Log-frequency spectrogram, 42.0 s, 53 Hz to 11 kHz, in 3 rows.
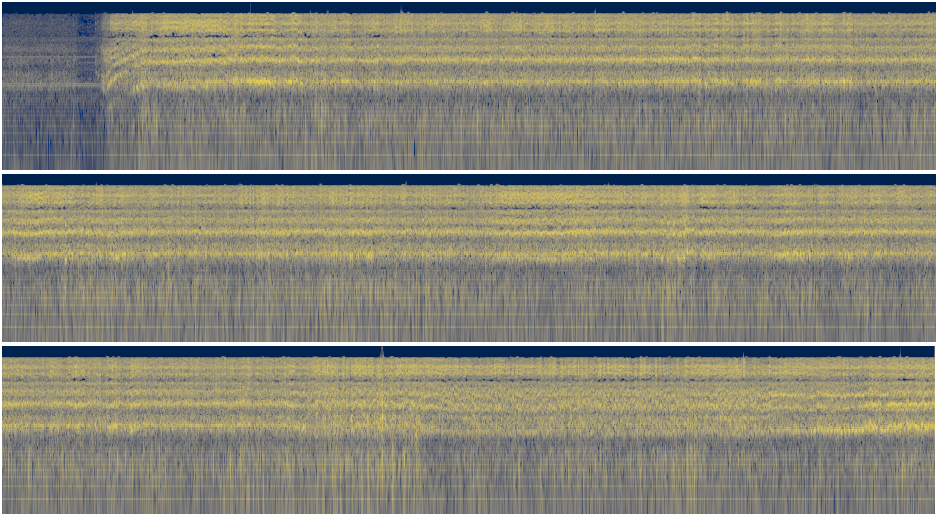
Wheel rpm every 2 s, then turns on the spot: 50, 220, 230, 230, 240, 240, 230, 230, 230, 230, 230, 230, 230, 230, 230, 230, 200, 180, 160, 170, 210.
none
